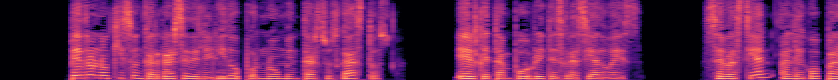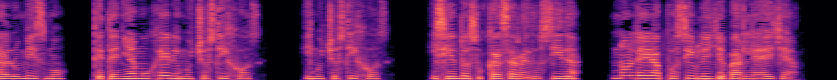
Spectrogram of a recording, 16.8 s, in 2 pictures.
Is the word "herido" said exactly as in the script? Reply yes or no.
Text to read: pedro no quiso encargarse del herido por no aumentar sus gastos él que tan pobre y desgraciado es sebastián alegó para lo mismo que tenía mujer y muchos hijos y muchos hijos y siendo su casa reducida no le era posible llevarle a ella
yes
